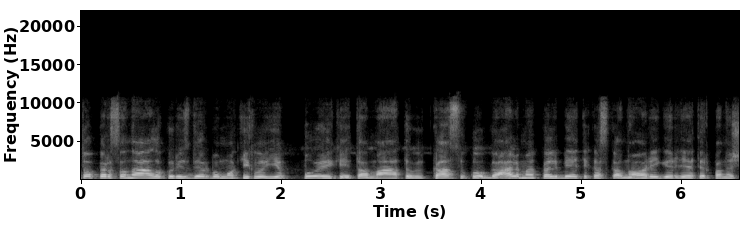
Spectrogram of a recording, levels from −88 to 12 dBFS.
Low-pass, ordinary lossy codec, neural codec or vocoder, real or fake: 10.8 kHz; Opus, 32 kbps; autoencoder, 48 kHz, 128 numbers a frame, DAC-VAE, trained on Japanese speech; fake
